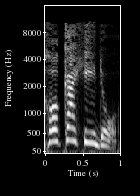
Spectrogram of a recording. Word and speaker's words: Hokkaido: Hokkaido. Se dice así, ¿verdad, Teody? Bueno, Teody me dirá que en inglés. Hokkaido, sí, porque me acordé del Aikihiro, así que debe ser Hokkaido.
